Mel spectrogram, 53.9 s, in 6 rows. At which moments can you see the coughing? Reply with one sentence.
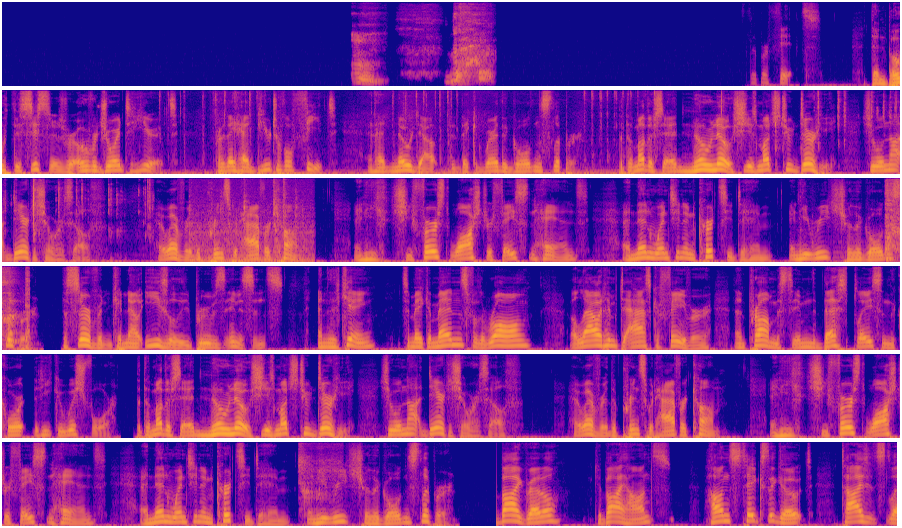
The coughing can be heard from 3.5 to 5.0 s, from 25.9 to 27.2 s and from 47.9 to 48.4 s.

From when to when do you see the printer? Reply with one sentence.
The printer can't be heard in this clip.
